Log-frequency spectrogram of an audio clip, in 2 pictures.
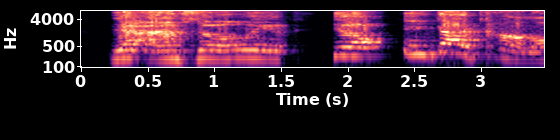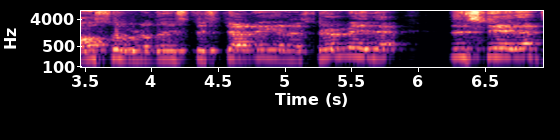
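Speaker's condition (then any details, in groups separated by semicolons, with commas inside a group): Cerebral palsy; from birth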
